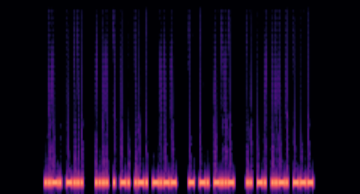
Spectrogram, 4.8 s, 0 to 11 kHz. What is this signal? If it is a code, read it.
Morse code, heard as a keyed tone, about 49 wpm, 700 Hz. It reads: FB HENRY TNX INFO
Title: Practice QSO - Exchange 3 - More Info - 50wpm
